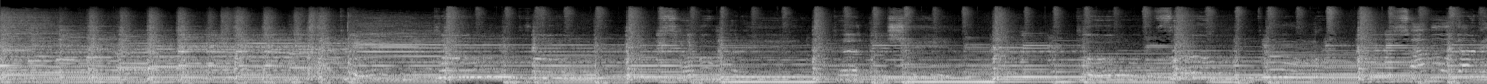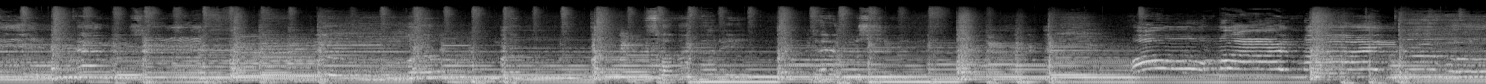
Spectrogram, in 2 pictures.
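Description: Live rock band playing a song: a man singing over electric guitars, electric bass, keyboard and drums.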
